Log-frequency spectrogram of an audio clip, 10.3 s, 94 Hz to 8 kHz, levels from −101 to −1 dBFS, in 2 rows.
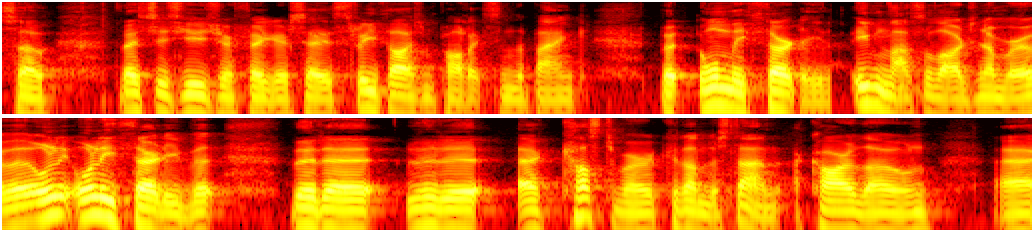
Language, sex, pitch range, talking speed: English, male, 90-110 Hz, 215 wpm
